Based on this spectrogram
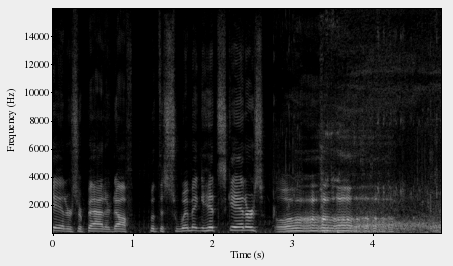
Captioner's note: groans in frustration and dread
